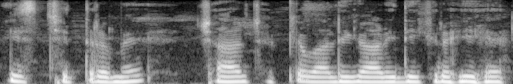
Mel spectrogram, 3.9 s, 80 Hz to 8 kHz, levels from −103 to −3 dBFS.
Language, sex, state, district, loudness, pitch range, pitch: Hindi, male, Gujarat, Valsad, -14 LUFS, 170-180 Hz, 175 Hz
